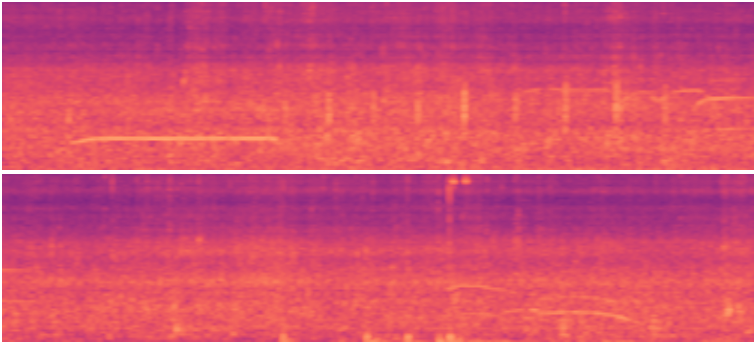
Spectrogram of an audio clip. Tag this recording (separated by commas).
Boat, rowboat, canoe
